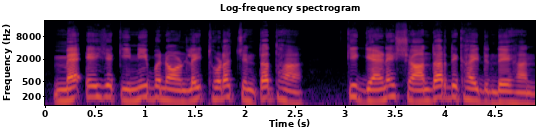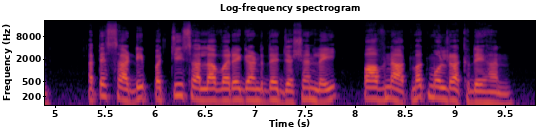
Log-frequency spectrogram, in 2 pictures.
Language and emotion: Punjabi, fearful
